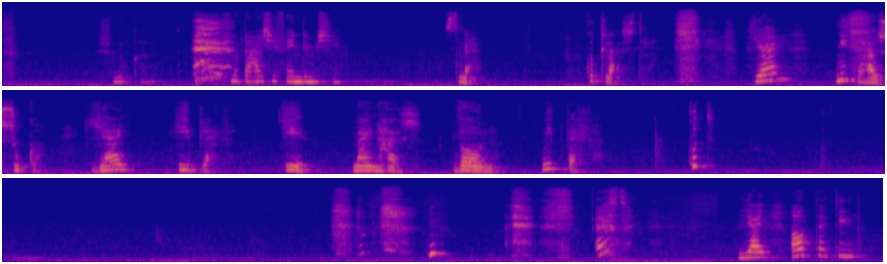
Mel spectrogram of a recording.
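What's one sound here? A woman talks urgently and quietly, close by.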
